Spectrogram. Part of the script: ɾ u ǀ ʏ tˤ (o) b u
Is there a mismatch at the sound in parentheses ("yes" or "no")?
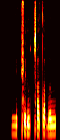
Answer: no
